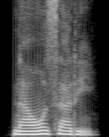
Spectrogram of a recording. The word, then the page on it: 等閑: female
